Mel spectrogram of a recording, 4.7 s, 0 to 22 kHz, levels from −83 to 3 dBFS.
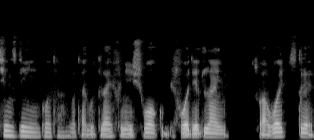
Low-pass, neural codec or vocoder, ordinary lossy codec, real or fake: none; none; none; real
